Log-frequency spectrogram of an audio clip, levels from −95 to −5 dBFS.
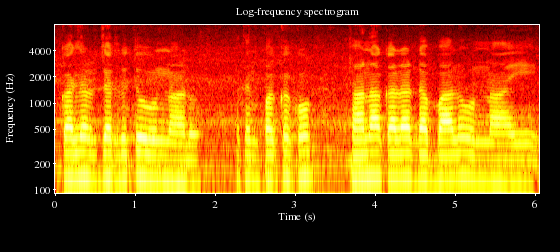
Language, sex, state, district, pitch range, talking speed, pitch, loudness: Telugu, male, Andhra Pradesh, Krishna, 120-135 Hz, 90 wpm, 125 Hz, -17 LUFS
